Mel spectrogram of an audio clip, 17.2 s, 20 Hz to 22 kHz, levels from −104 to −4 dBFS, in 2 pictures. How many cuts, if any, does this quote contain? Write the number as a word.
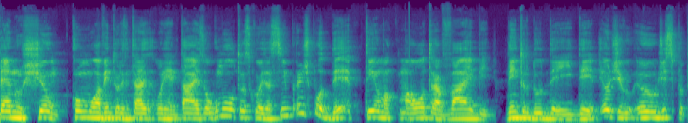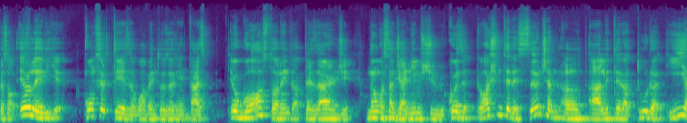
one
